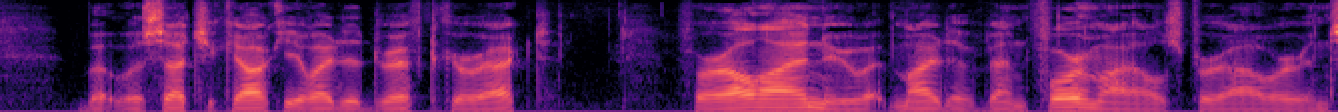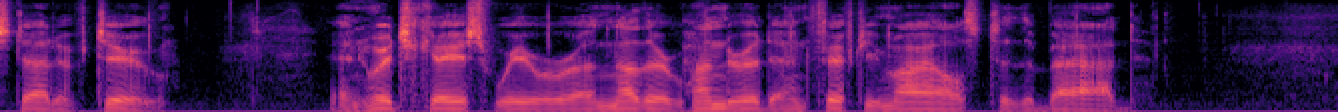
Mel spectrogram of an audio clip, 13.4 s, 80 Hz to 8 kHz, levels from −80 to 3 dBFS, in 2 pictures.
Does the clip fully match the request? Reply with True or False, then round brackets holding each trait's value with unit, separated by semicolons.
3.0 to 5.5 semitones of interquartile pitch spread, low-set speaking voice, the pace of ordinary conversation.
False (2.4 semitones; 85 Hz; 150 wpm)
